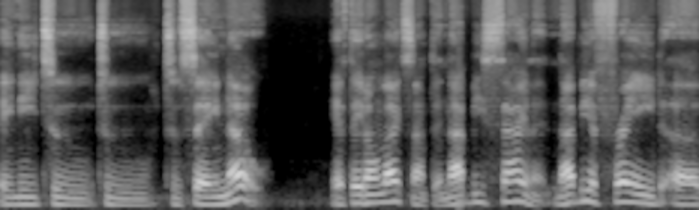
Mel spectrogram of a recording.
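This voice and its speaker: A man with an American accent speaks at a fairly slow pace in a medium pitch with ordinary pitch variation. His voice is somewhat breathy, with a dark, mellow tone. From United States. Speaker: vlogger. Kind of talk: casual monologue. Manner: slurring; halting.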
